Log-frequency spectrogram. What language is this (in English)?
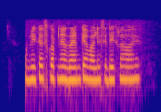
Urdu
